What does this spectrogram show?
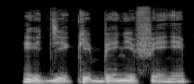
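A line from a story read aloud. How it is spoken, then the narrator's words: Hiss. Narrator (Ukrainian): просичав Пол Лазаро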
